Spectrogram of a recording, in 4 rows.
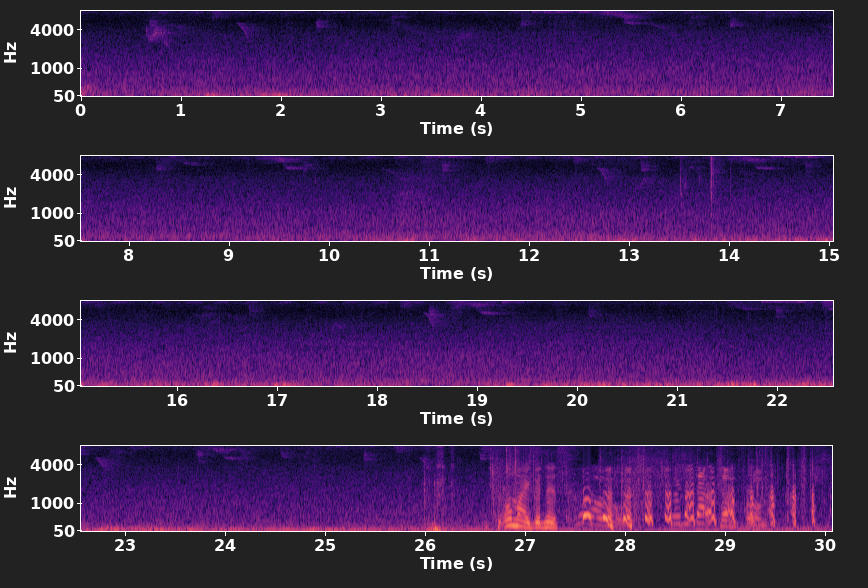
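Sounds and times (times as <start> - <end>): outdoor background hiss: 0.0 - 30.0
small birds chirping: 21.5 - 30.0.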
